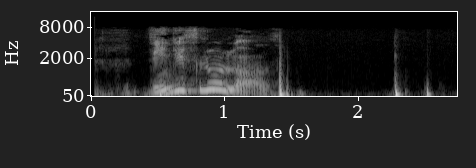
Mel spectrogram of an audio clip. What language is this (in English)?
Kabyle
